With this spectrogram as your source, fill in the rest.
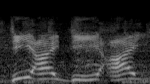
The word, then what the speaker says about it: Didier: D-I-D-I-E-R.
